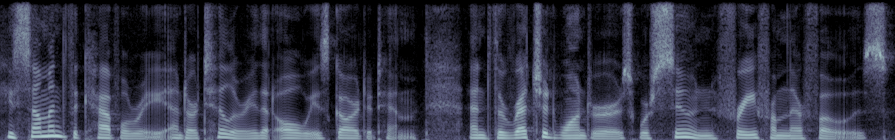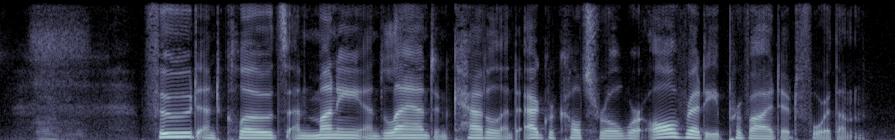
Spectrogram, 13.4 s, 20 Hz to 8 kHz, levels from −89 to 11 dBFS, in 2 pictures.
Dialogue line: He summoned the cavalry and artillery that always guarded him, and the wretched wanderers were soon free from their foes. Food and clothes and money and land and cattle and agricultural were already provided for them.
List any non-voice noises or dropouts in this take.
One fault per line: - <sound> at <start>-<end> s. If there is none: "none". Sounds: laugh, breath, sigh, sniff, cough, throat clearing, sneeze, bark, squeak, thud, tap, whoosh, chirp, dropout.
- sniff at 6.9-7.4 s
